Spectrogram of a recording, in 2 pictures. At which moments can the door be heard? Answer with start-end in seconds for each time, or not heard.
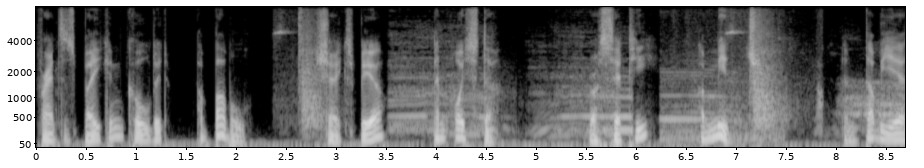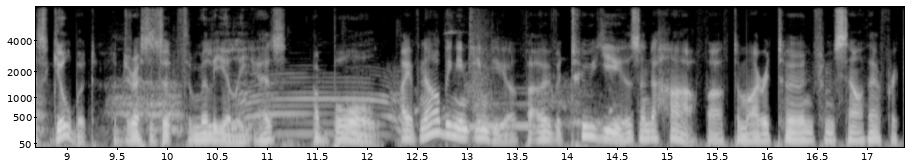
2.4-3.1, 6.8-7.9, 12.8-13.5.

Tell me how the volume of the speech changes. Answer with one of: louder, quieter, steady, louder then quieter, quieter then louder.
steady.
